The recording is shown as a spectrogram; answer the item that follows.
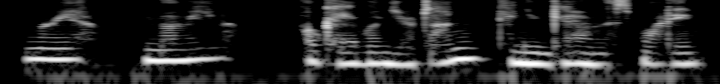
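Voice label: Voice Acting es, female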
